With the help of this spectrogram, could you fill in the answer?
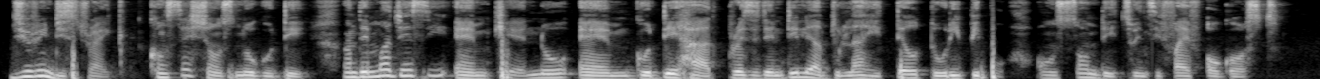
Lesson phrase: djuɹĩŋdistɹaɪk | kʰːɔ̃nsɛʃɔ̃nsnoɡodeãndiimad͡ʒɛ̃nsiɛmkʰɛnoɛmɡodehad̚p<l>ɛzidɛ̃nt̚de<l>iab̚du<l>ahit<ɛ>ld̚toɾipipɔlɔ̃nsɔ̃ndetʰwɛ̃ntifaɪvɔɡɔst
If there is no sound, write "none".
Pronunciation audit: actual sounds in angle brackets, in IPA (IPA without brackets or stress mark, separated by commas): ɹ, l, l, ɛ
